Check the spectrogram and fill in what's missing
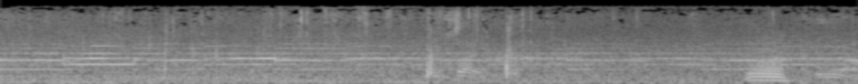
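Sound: ambulance siren passing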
